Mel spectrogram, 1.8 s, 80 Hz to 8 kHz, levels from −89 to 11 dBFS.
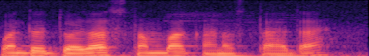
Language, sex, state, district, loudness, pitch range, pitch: Kannada, male, Karnataka, Bangalore, -15 LUFS, 100-120 Hz, 115 Hz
